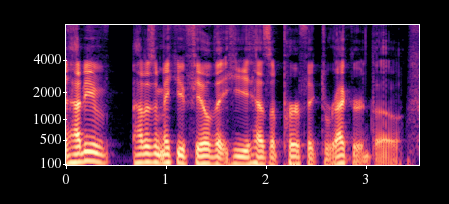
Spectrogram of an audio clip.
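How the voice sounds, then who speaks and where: Recorded very cleanly with a silent background and a dry, close sound with no echo, a man talks at a fairly quick pace with vocal fry and ordinary pitch variation. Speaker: co-host. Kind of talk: casual comedic banter.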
